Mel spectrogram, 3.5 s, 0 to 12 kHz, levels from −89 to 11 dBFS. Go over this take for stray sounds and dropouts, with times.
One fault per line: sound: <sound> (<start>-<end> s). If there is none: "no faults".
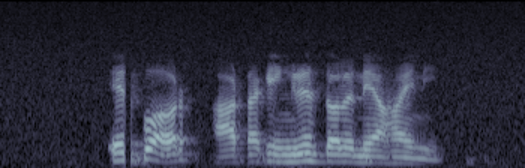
sound: dropout (0.8-0.9 s)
